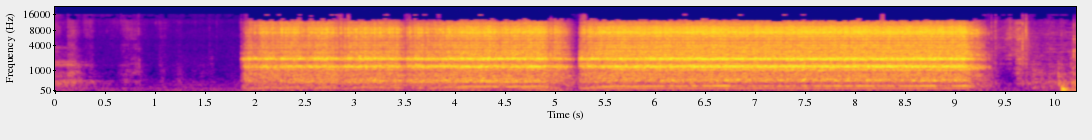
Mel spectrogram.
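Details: Classic model steam locomotive after repair and oiling its end shafts, final test run: smooth, even high-pitched motor whir with a steady tone, no stutter or grinding; running cleanly.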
